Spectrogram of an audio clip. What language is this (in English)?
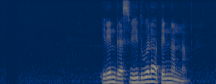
Sinhala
